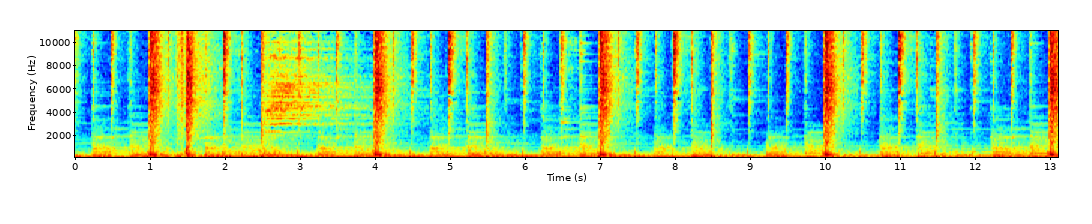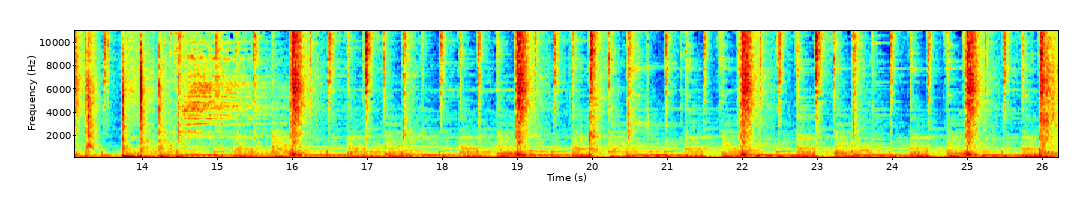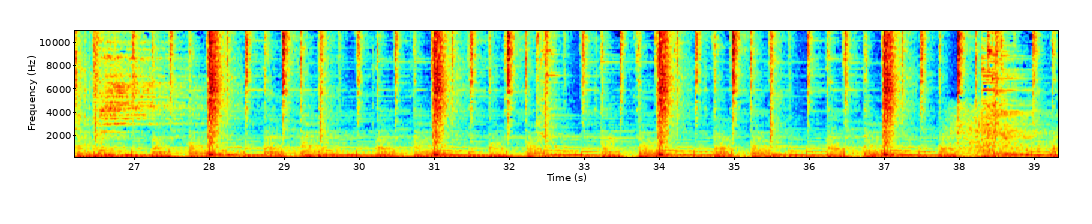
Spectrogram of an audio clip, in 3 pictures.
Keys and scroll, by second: 16.6 Return, 19.9 super+c, 20.3 super+f, 21.7 shift+super+f, 36.0-36.9 typing, 38.4 BackSpace, 39.0 5.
